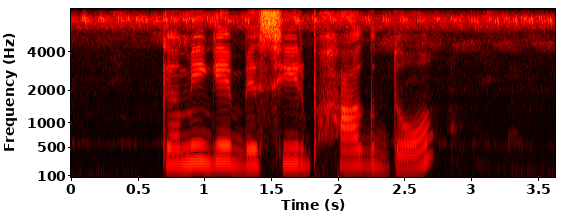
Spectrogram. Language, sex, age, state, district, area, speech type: Santali, female, 18-30, West Bengal, Bankura, rural, spontaneous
